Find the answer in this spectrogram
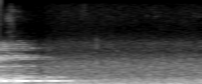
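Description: A man's voice through a public-address system holding one drawn-out syllable for under a second. It is followed by a pause filled with a steady background hiss from the open-air venue.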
